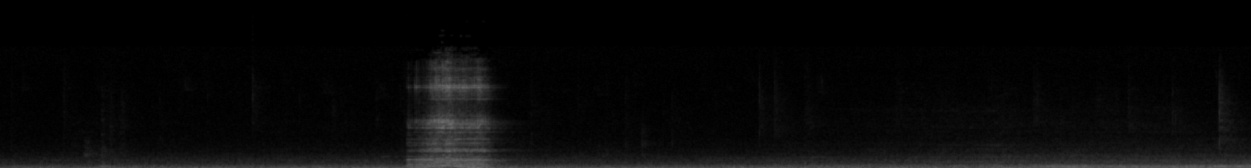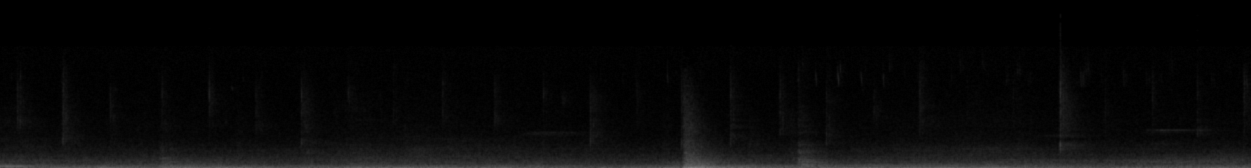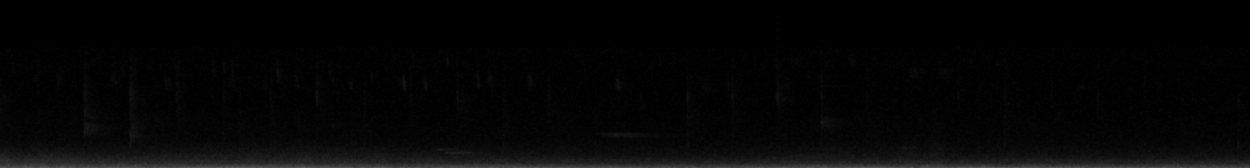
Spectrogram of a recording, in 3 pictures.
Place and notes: genovas interior cour by night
